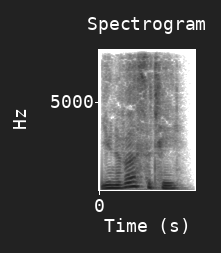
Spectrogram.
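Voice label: "university", English, British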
